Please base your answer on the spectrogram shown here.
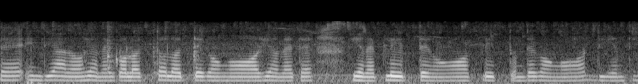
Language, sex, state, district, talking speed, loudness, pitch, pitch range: Chakma, female, Tripura, Unakoti, 170 wpm, -15 LUFS, 180 Hz, 180-190 Hz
